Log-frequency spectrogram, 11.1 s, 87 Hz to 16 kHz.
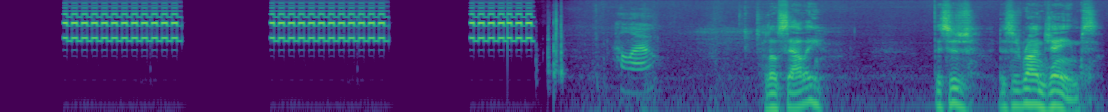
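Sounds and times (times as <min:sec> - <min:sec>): telephone ringing with warbling trill: 0:00.6 - 0:01.8, 0:02.7 - 0:03.9, 0:04.7 - 0:05.4.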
